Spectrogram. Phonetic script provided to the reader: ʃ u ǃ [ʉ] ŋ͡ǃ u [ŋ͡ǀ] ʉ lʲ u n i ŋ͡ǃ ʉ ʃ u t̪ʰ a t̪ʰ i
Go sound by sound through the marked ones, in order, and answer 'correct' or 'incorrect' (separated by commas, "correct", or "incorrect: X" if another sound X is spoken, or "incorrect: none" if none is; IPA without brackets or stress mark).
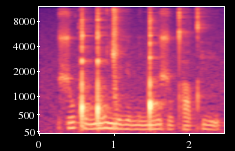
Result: correct, correct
